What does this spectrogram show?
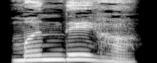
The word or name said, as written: ಮಂದೇಹ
